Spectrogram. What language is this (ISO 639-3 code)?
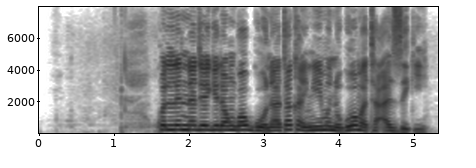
hau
